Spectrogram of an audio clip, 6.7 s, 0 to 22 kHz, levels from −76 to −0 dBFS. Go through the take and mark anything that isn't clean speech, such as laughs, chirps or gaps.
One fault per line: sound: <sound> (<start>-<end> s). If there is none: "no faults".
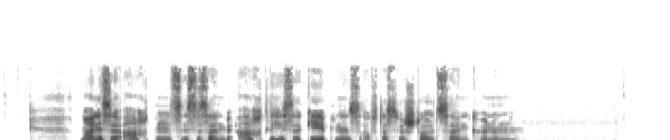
no faults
